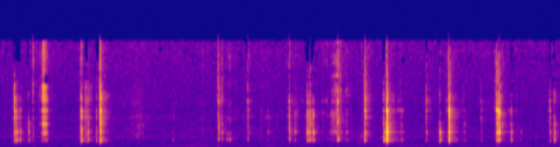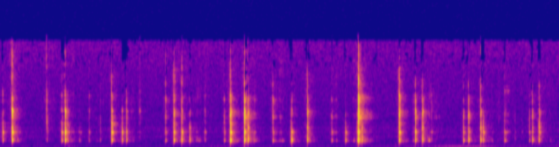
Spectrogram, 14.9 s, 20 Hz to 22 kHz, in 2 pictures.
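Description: Long nails tap on the top surface of a medium-sized, hollow, varnished wooden box. About 34 sharp, dry clicks come in an irregular rhythm, centered around 1.1 kHz with bright upper edges. Each tap dies away almost instantly over a quiet, low background.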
